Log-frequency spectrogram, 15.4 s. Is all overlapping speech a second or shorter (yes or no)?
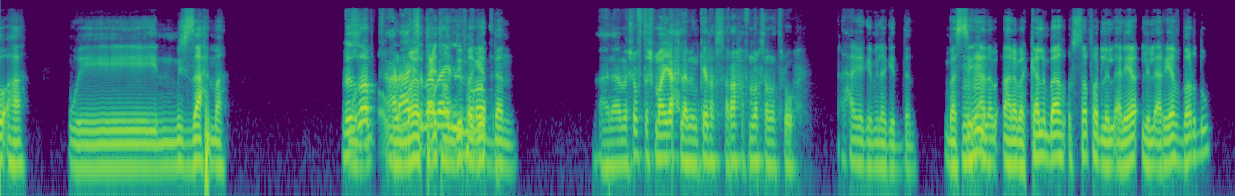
no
